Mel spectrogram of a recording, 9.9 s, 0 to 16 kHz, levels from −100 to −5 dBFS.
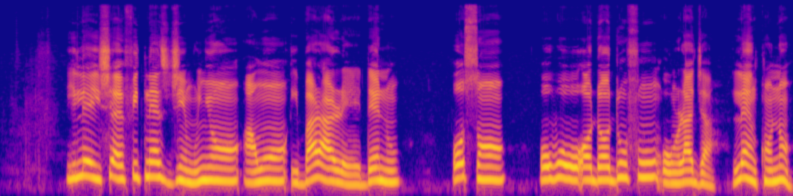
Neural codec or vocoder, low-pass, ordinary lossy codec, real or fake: none; 14.4 kHz; none; real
